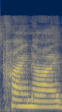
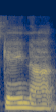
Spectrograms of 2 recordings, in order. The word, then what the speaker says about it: Kainai: There's Kainai, there's also Gaina, but I use Gaina. That is the traditional way we pronounce our nation.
